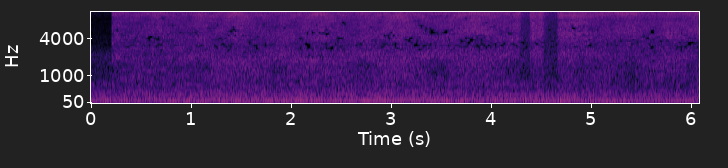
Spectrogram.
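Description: Paint spray gun spraying in a steady hiss, with two brief breaks about four and a half seconds in as the trigger is let off.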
